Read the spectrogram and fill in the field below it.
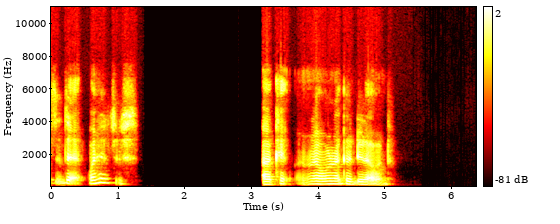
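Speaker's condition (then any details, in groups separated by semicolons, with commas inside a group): Cerebral palsy; from birth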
